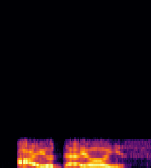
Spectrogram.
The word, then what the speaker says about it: Ioudaios: Let me say it right, iodeois. Now, it's spelled as I-O-U-D-A-I-O-S. How do you say that? Iodaios, okay?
